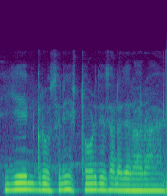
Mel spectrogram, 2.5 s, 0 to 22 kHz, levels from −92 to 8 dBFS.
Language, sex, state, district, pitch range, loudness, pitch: Hindi, male, Rajasthan, Jaipur, 120-130 Hz, -15 LUFS, 130 Hz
